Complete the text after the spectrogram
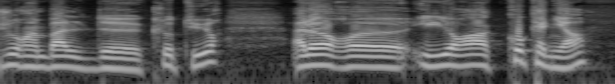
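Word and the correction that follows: Cocanha: On prononce pas le A. Hein. – Voilà, c'est ça. C'est Cocagne.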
